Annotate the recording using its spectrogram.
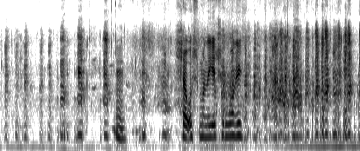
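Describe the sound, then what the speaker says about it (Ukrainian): Geese honk and ducks quack loudly partway through, with someone talking before and after the bird calls. "я люблю ці звуки. Гуси, качки, кури."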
